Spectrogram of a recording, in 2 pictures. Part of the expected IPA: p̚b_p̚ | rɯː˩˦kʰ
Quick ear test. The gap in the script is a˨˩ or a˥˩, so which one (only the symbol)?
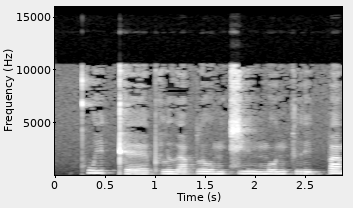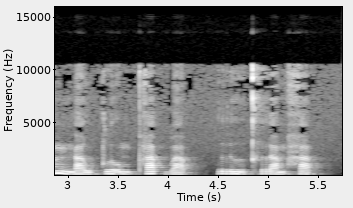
a˨˩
